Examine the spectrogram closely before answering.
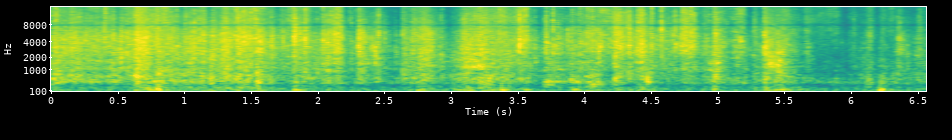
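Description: Packing paper rustles and crinkles loudly.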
